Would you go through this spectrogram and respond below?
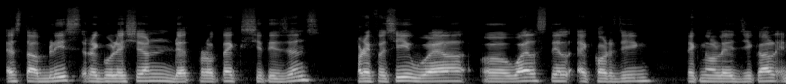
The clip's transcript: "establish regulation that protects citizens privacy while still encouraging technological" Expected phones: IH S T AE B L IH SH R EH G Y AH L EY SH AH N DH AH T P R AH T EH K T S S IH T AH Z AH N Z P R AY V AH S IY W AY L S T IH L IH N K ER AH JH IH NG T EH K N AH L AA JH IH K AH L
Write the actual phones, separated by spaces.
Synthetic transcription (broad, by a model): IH S T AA B L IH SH R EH G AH L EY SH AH N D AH T P R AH T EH K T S S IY T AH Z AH N S P R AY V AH S IY W AY L S T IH L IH K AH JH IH NG T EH K N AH L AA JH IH K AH L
